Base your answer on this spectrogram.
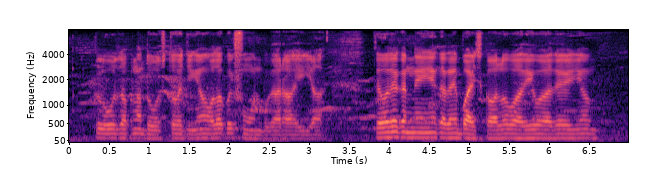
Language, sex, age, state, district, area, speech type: Dogri, male, 18-30, Jammu and Kashmir, Reasi, rural, spontaneous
